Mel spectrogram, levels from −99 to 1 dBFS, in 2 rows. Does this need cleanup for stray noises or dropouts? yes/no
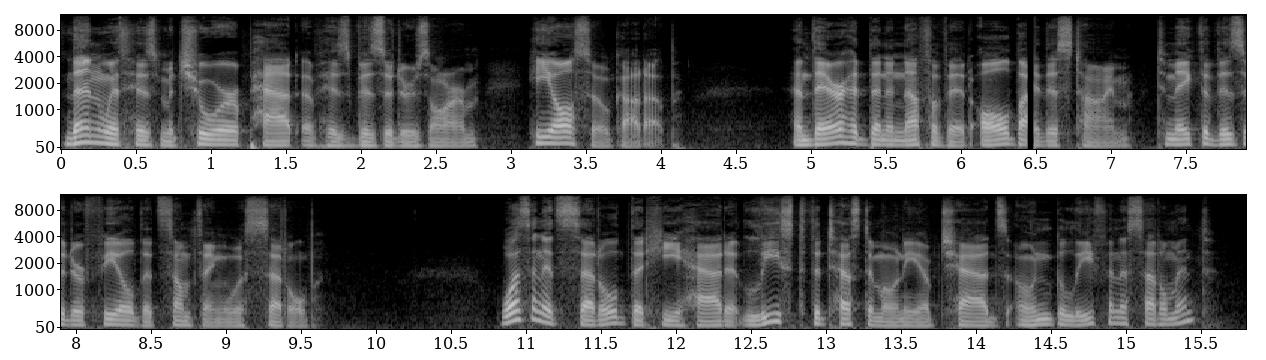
yes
